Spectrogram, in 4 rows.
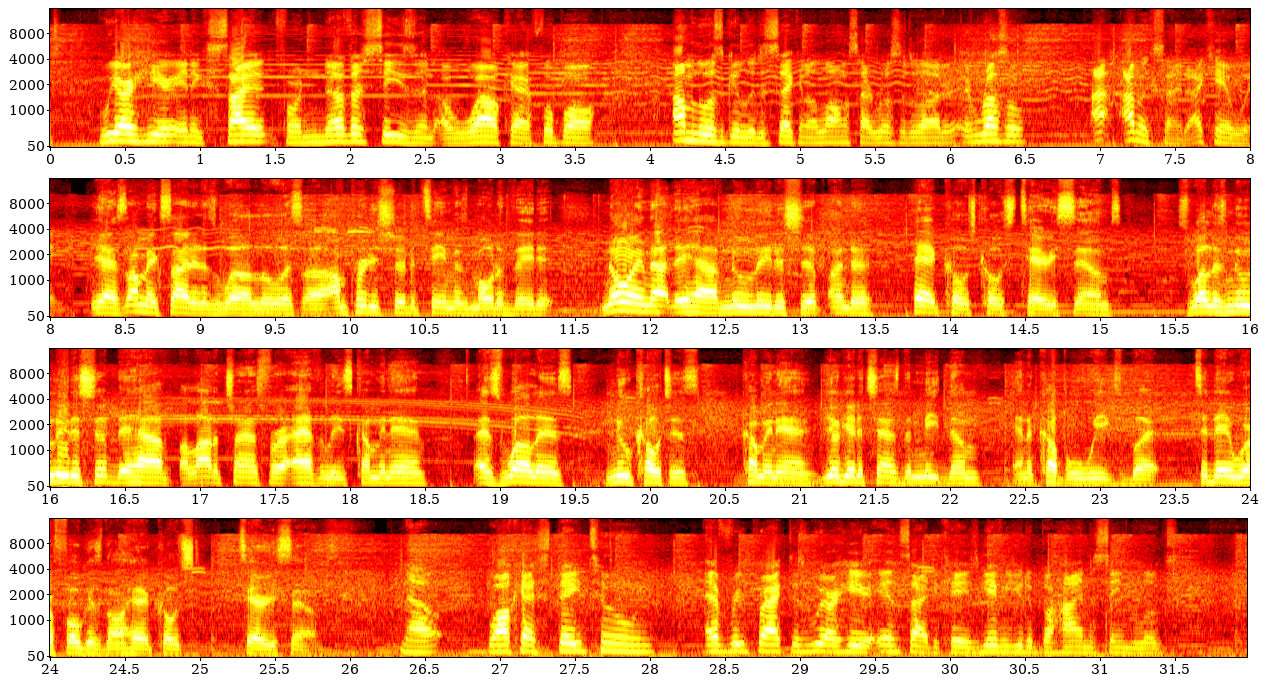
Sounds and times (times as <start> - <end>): Music: 0.0 - 31.9
Speech: 0.4 - 3.6, 4.2 - 31.5.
